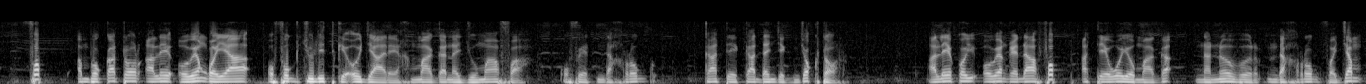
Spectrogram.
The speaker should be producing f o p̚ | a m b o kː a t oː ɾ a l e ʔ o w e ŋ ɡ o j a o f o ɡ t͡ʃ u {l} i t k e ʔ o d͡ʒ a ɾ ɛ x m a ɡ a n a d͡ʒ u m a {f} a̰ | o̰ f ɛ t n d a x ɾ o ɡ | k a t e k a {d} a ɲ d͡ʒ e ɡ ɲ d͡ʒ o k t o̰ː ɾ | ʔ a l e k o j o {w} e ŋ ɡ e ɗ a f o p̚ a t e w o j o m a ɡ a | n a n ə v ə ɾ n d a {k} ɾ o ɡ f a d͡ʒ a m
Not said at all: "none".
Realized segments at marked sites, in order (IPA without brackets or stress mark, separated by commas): l, f, d, w, x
